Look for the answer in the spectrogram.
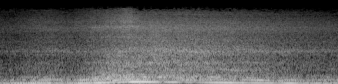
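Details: BMW M42 petrol engine at a steady, even idle with a deep low hum and no stumbling; owner reports it hesitates after warm starts, then runs normally after about 20 seconds, and suspects a dripping injector.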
